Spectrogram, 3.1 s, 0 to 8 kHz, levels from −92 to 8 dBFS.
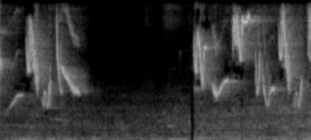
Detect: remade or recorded remade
